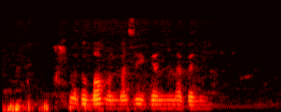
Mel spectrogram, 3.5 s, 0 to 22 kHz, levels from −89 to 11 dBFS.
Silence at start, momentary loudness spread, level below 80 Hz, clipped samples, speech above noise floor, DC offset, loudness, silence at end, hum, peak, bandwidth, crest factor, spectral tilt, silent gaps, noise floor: 0.05 s; 12 LU; -62 dBFS; under 0.1%; 35 dB; under 0.1%; -38 LUFS; 0.9 s; none; -16 dBFS; 11.5 kHz; 22 dB; -7 dB/octave; none; -71 dBFS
